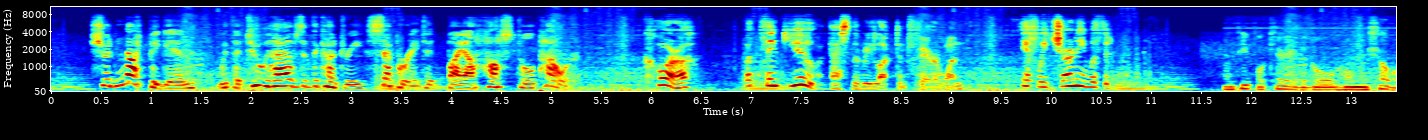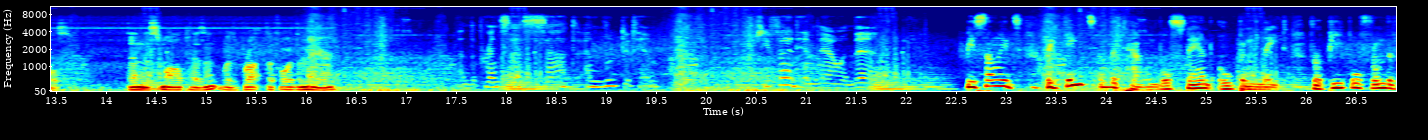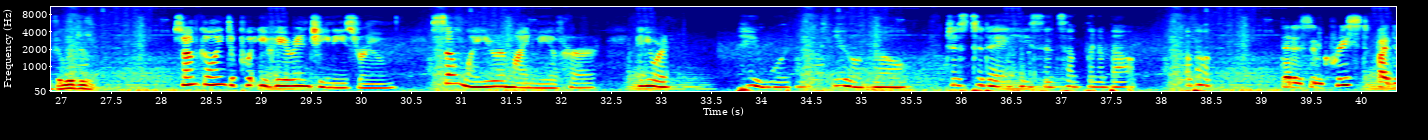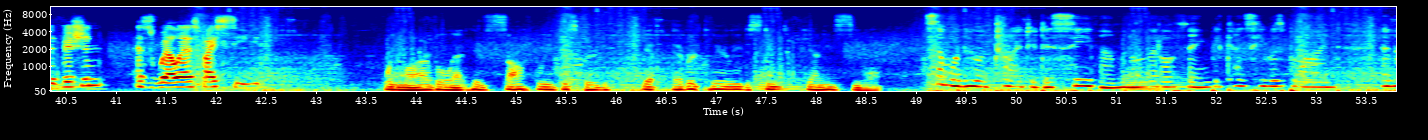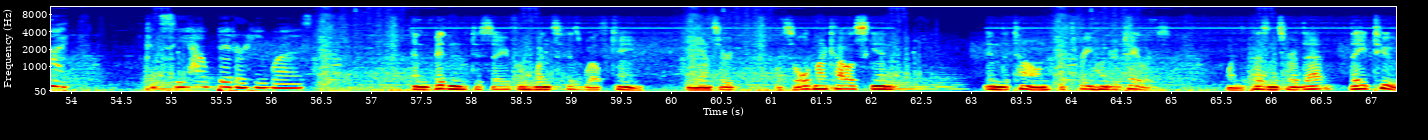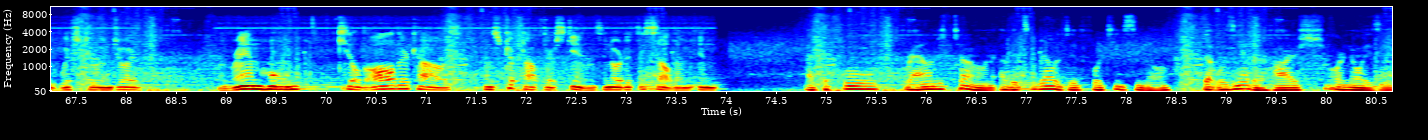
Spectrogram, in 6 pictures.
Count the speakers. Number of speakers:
9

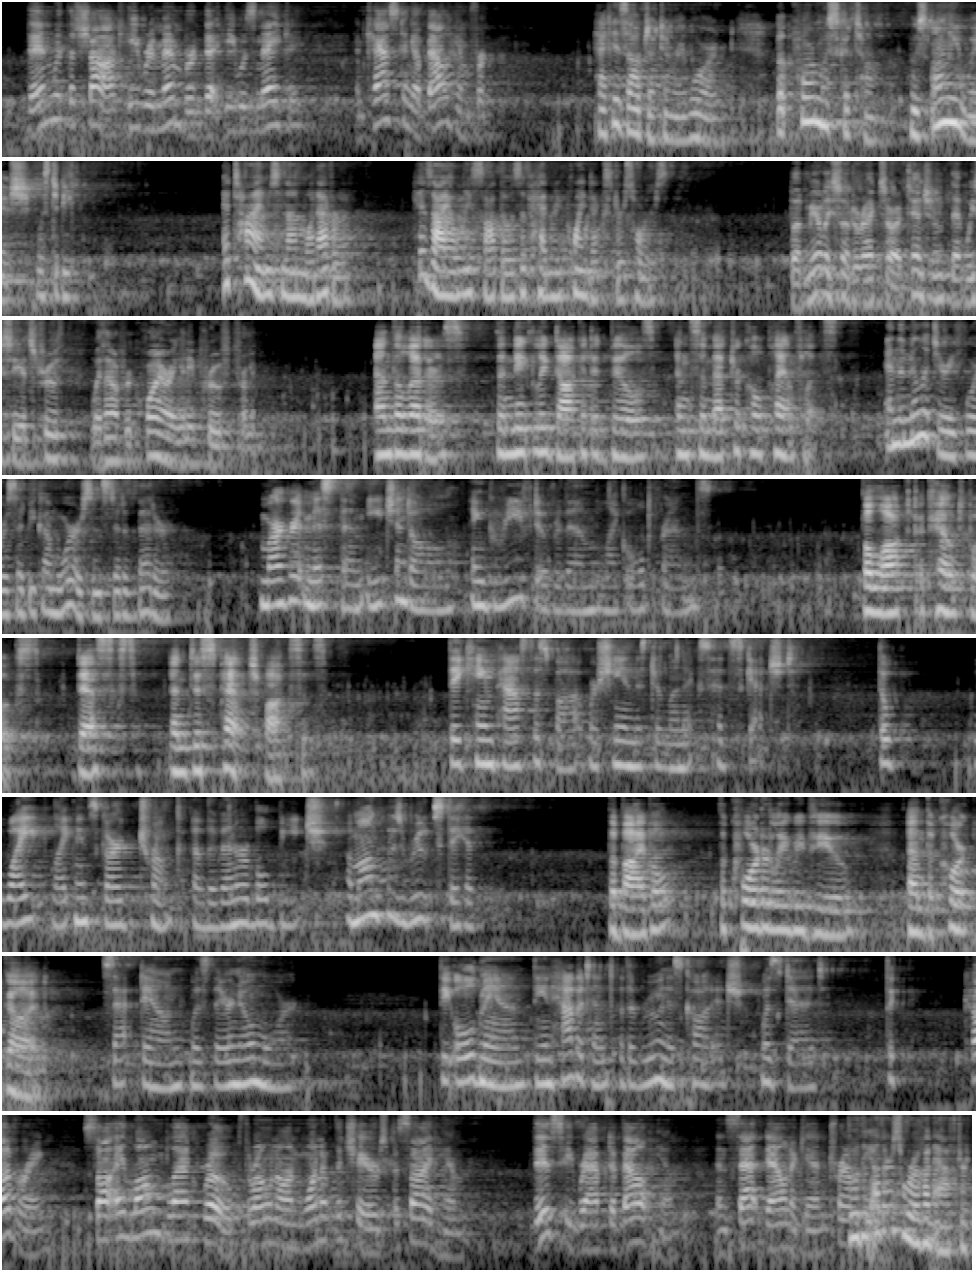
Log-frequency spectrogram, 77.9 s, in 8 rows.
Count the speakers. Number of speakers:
7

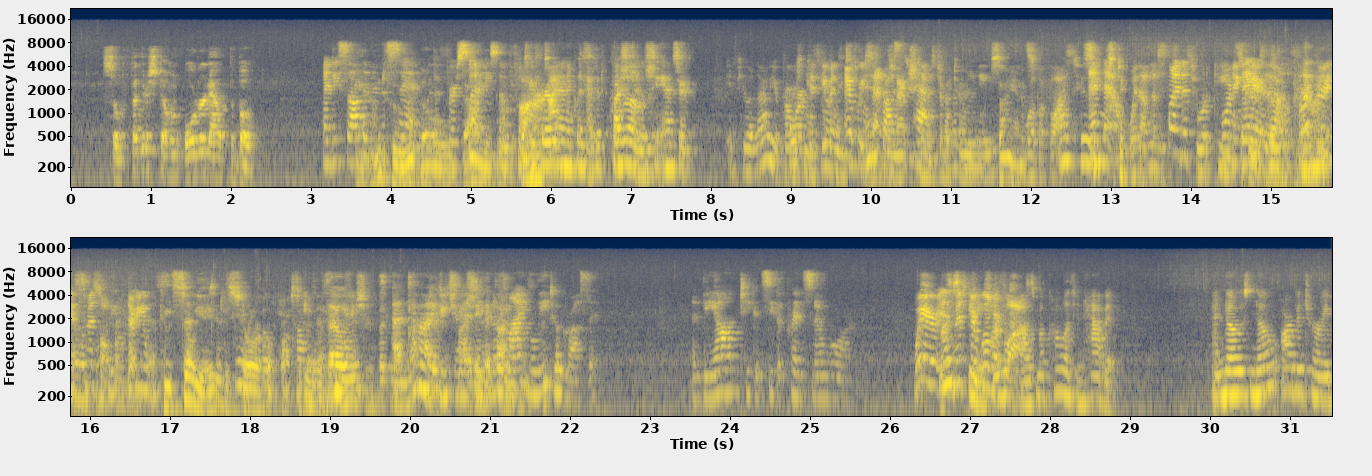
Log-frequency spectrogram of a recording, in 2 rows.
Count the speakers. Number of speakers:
7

